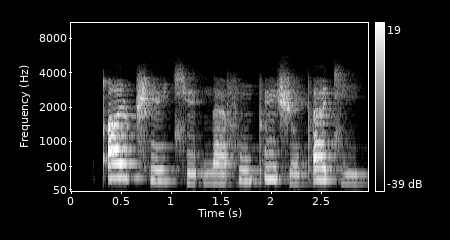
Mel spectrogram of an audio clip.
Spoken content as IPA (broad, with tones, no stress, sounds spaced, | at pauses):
qʼ æ˥ y̯ ʈ͡ʂʰ ẽ˧ i̯ t͡ɕʰ ẽ˩ ʔ n æ˩ f ũ˧ pʼ ẽ˥ ʃ o˩ pʼ æ˥ t͡ɕ i˩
